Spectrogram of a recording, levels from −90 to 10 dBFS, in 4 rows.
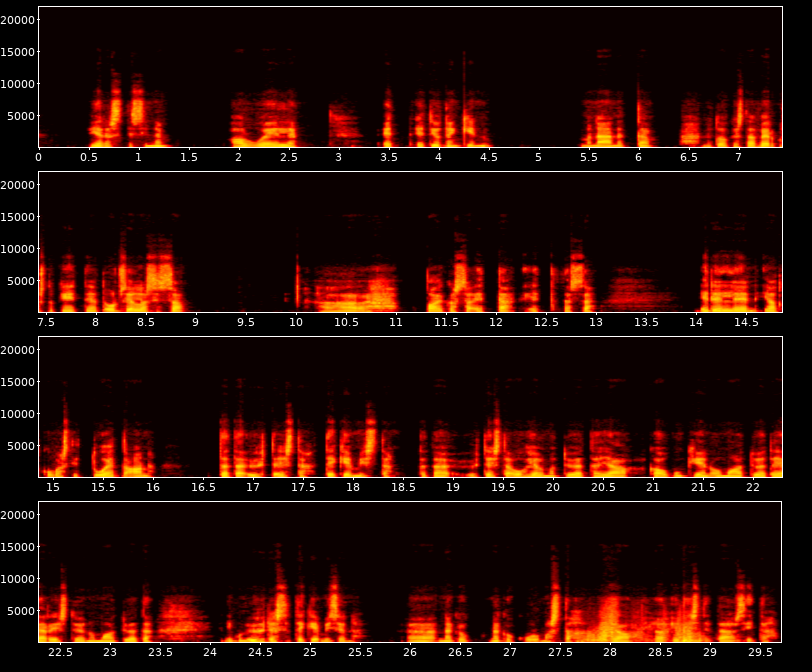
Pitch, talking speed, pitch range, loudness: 130 Hz, 95 wpm, 120-145 Hz, -24 LUFS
